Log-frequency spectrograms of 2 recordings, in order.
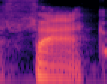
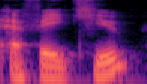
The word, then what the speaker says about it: FAQ: about page and a fact or FAQ um you can say it both ways by the way um and uh oh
